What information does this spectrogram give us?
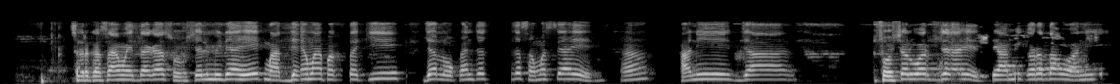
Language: Marathi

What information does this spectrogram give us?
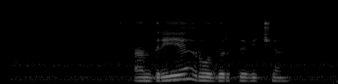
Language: Russian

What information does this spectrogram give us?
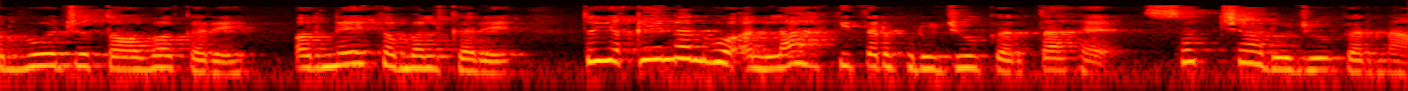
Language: Urdu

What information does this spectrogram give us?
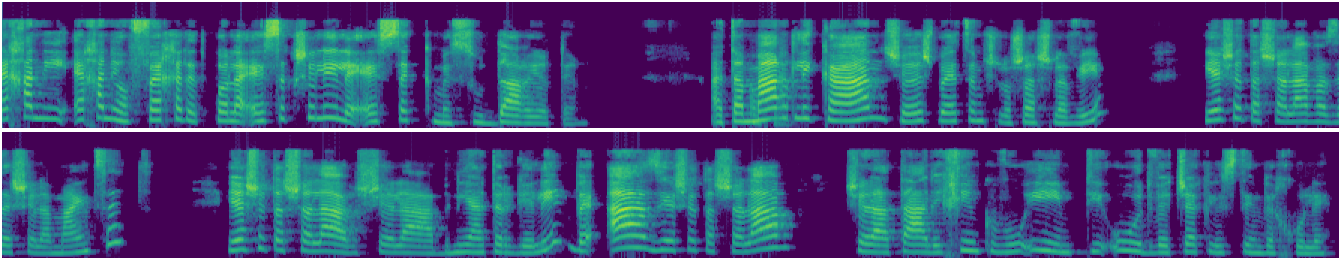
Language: Hebrew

